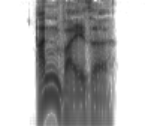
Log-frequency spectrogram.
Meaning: inflection of anweisen: 1. first-person singular dependent present 2. first/third-person singular dependent subjunctive I
- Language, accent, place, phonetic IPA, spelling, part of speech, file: German, Germany, Berlin, [ˈanvaɪ̯zə], anweise, verb, De-anweise.ogg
